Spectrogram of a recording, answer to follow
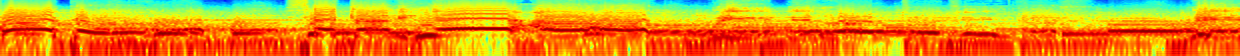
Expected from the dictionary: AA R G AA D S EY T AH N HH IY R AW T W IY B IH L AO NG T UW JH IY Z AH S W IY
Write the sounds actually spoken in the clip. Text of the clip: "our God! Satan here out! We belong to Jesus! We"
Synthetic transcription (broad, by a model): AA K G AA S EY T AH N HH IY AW W IY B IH L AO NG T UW JH IY Z AH S W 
